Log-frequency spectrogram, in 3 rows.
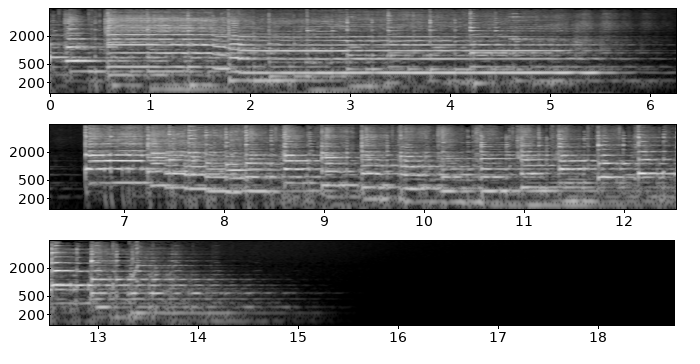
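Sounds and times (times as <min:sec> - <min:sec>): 
waltz music: 0:00.0 - 0:06.0, 0:06.6 - 0:15.2.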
